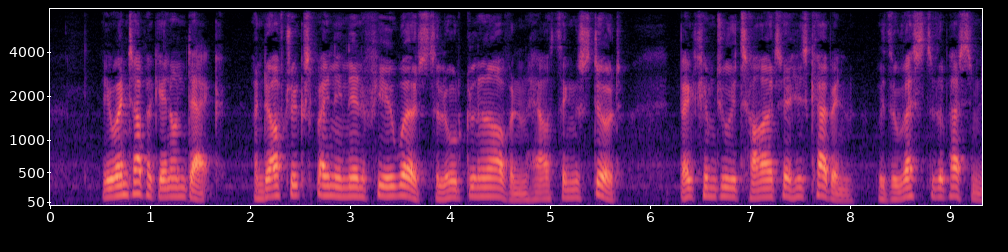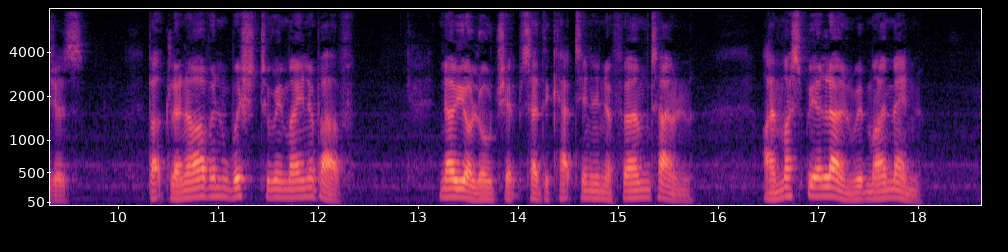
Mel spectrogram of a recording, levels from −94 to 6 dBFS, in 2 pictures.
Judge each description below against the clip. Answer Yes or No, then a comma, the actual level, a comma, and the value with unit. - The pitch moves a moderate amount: Yes, average, 4.8 semitones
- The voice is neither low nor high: No, low, 130 Hz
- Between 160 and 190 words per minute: Yes, average, 175 wpm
